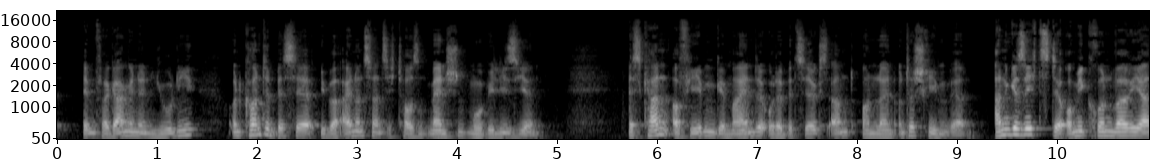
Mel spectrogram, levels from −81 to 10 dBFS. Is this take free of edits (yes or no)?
no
